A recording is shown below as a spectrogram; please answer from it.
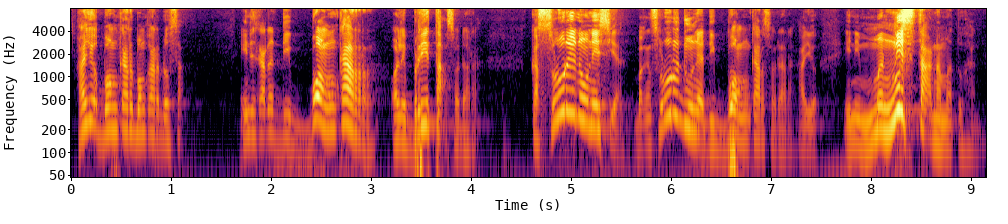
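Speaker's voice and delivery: loud, challenging pulpit delivery; fired-up preacher; forceful preaching. Real, not acted. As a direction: challenge the congregation loudly, punching key words.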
